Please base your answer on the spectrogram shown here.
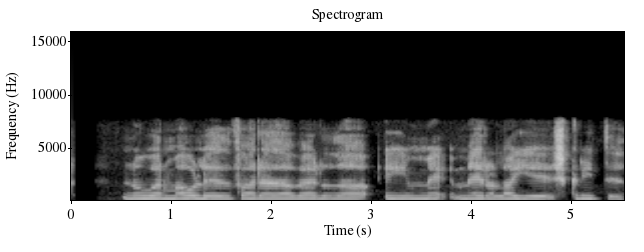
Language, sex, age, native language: Icelandic, male, 11, Icelandic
